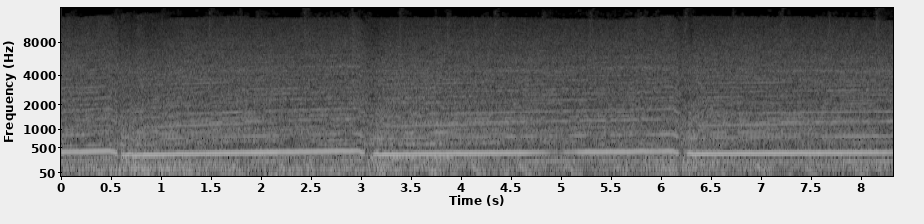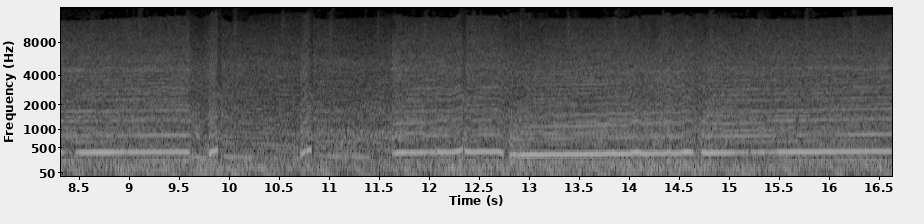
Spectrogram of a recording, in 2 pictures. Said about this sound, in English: Well, I have to be able to hear my own car.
